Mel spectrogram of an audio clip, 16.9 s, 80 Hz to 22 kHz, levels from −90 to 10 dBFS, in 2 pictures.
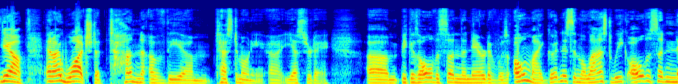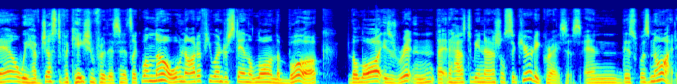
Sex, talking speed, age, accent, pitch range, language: female, 245 wpm, 40-59, American, 160-205 Hz, English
